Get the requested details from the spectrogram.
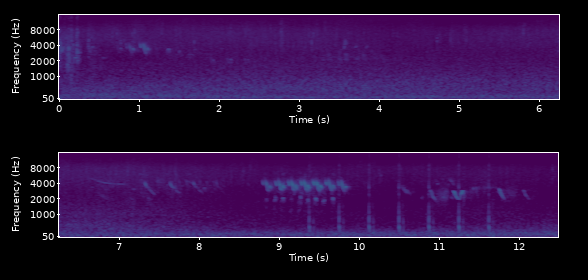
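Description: Keys click softly as someone types on a keyboard.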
